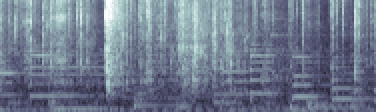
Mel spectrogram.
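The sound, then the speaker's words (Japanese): Crackly crinkling as tape holding the side of a plastic, lunch-box-like case of testing equipment is peeled off with a fingernail, with a sharp snap near the start, then a steady rustle over a soft background hum. “脇がテープで止まっていたのでそれを爪で簡単に取れましたのでこれを外してケースを開けます”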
